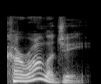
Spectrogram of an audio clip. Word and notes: chorology: British English

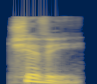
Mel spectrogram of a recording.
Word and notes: chivy: British English

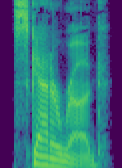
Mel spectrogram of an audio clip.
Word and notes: scatter rug: American English

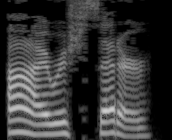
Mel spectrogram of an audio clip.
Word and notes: irish setter: British English

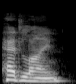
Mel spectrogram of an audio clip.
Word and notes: headline: American English

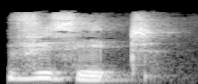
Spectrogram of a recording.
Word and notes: visit: British English

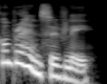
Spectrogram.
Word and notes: comprehensively: British English

